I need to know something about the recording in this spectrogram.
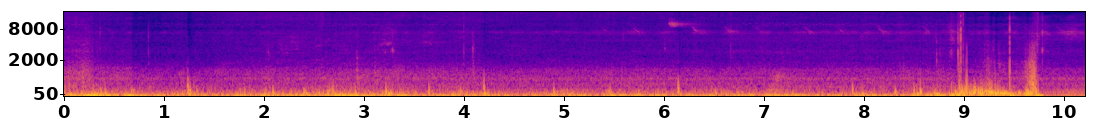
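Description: Wind gusts outdoors, rustling tall grass and buffeting the microphone.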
